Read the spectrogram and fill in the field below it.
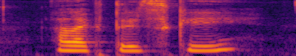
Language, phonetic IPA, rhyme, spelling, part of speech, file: Czech, [ˈɛlɛktrɪt͡skiː], -ɪtskiː, elektrický, adjective, Cs-elektrický.ogg
- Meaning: electric, electrical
